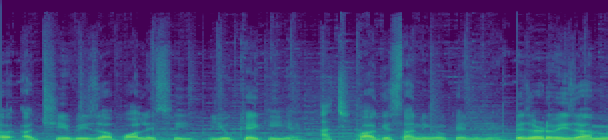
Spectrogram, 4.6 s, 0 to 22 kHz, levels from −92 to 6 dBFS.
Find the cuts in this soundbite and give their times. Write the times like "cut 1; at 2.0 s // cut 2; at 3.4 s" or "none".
cut 1; at 1.5 s // cut 2; at 2.3 s // cut 3; at 3.9 s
